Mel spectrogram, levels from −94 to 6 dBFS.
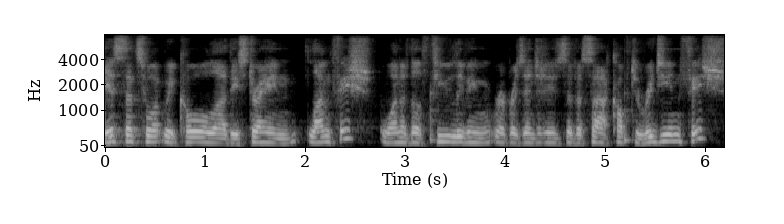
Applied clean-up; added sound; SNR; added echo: neural mask model DeepFilterNet 3.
